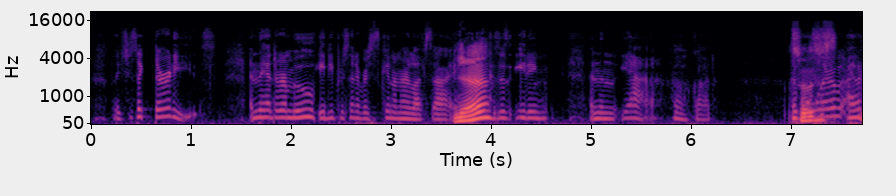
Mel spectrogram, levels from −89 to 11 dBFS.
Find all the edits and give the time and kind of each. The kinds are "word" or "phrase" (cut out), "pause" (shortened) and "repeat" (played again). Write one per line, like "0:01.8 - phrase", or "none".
0:02.2 - word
